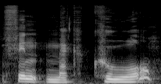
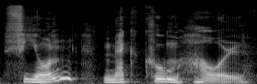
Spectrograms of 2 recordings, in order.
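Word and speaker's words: Fionn mac Cumhaill: Vaak uitgesproken als Finn McCool. Nou, dat klinkt natuurlijk heel cool, maar het is eigenlijk Fionn McCoomhowl.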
